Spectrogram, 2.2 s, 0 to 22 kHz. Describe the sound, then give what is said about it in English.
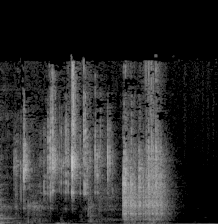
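Four dice clatter across a hard tabletop: a few sharp clicks, then a quick burst of rattling as they tumble and settle. Fairly crisp, with no talking. “To be fair, I roll 4 dice right now.”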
